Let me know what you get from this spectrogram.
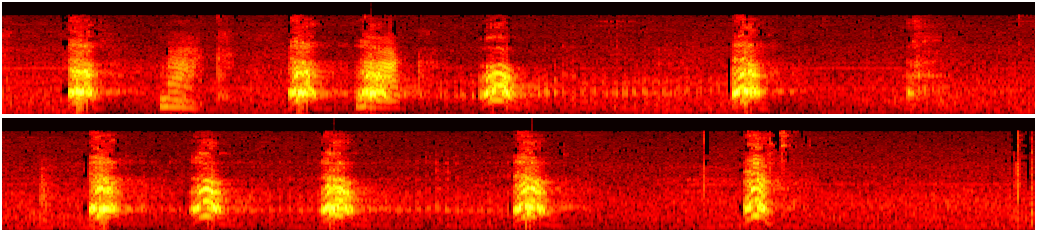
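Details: A domestic dog barking up a storm, giving about a dozen loud, clipped barks in irregular single and paired bursts, with brief pauses and a still background.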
